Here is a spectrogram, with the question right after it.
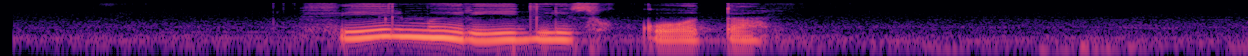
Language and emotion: Russian, sad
